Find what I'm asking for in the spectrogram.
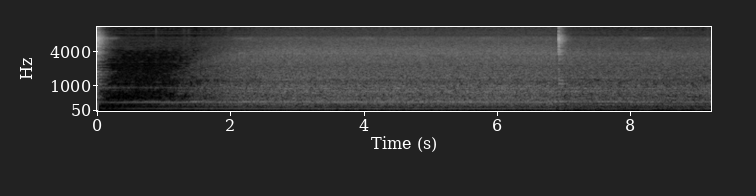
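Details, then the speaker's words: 1950s Wizard 6JC2418 hassock fan running on high speed: smooth steady low drone with even airy rush, no buzzing or humming that would signal a failing motor. "so there's no buzzing or humming or anything like that which is the usual sign that you would see in a failing motor"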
